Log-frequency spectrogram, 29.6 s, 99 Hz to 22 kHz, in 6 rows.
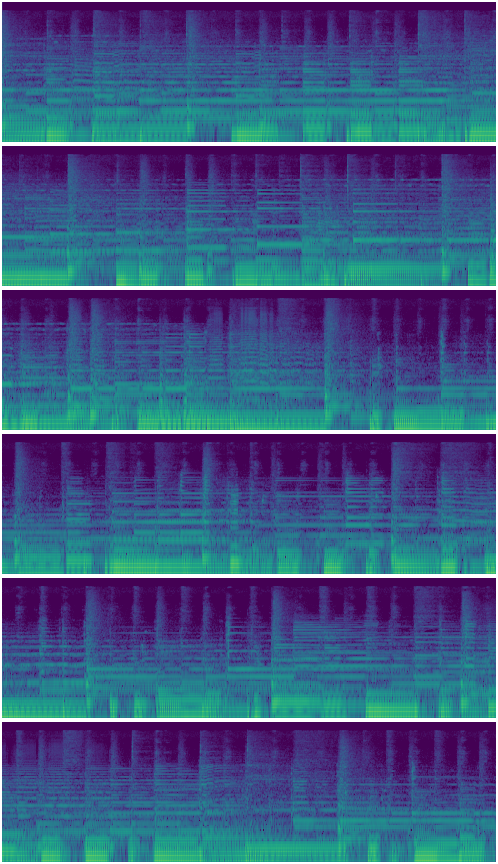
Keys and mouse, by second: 1.6 Tab, 3.9 click, 5.0 r, 5.1 z, 5.6 click, 5.7 e, 6.1 click, 6.5 click, 8.0 e, 9.0 r, 9.0 z, 9.4 e, 9.8 click, 9.9 Tab, 10.2 Tab, 10.8 ctrl+s, 11.2 alt+click, 11.6 ctrl+b, 12.1 click, 13.2 ctrl+b, 14.4 alt+click, 14.9 ctrl+b, 17.2 ctrl+b, 17.9 Tab, 19.9 ctrl+s, 20.6 click, 20.6 Tab, 21.5 ctrl+r, 22.2 click, 25.0 ctrl+click, 29.2 Tab.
